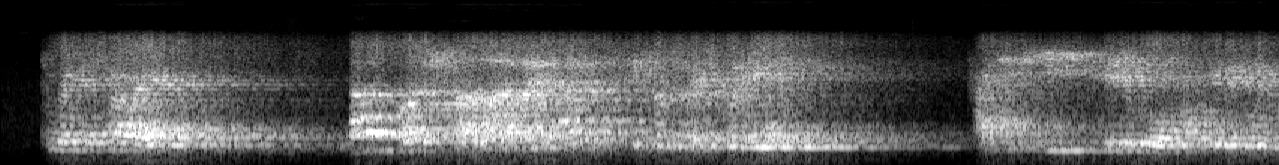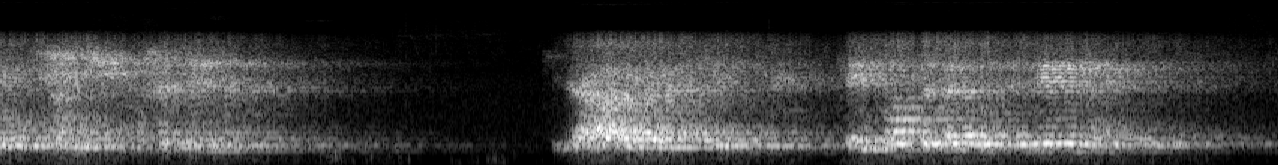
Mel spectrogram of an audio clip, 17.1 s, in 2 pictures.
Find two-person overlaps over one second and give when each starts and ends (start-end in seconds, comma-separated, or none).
none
